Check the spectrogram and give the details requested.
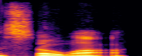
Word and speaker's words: Sowah: So born, obviously, Miela Elizabeth Goodchild, born the 4th of June 2000, marrying Josh Sowah in, is that how you pronounce the name?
